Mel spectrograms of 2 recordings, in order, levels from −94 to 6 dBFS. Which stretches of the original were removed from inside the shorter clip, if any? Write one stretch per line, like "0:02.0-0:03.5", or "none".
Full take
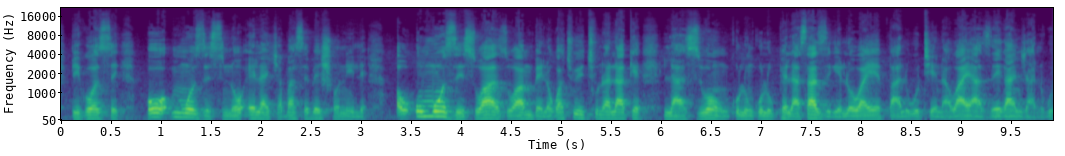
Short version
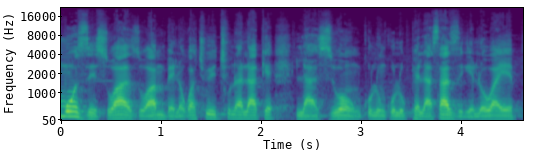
none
